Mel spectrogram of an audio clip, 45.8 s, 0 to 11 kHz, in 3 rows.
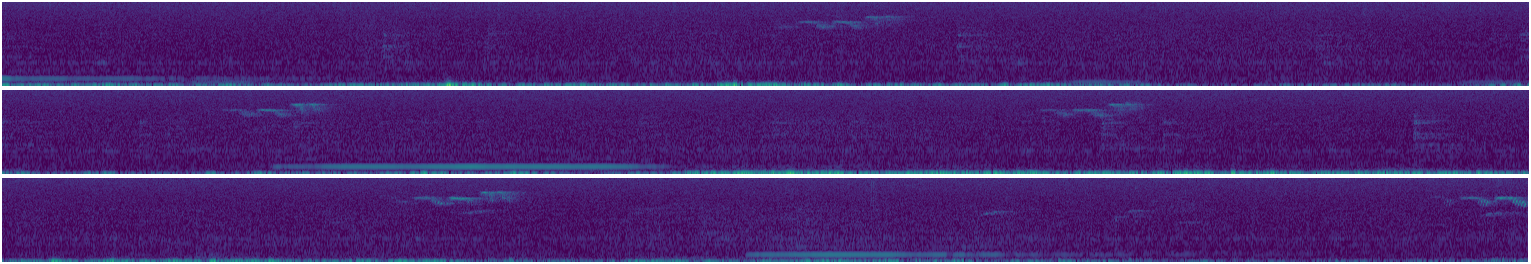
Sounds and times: distant buoy 0:00.0 - 0:04.0
distant buoy 0:18.0 - 0:23.1
distant buoy 0:36.9 - 0:43.3

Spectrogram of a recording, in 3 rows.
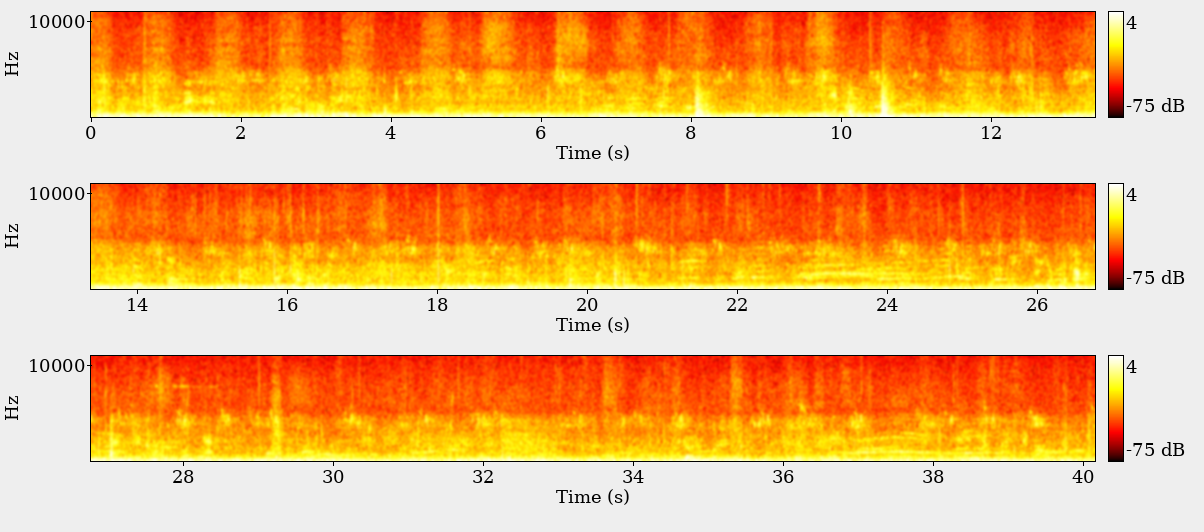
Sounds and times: Children play across the street 0:00.0 - 0:40.1
talk 0:00.0 - 0:40.1
man sweeps the floor of his backyard 0:00.1 - 0:02.6
man sweeps the floor of his backyard 0:03.4 - 0:10.2

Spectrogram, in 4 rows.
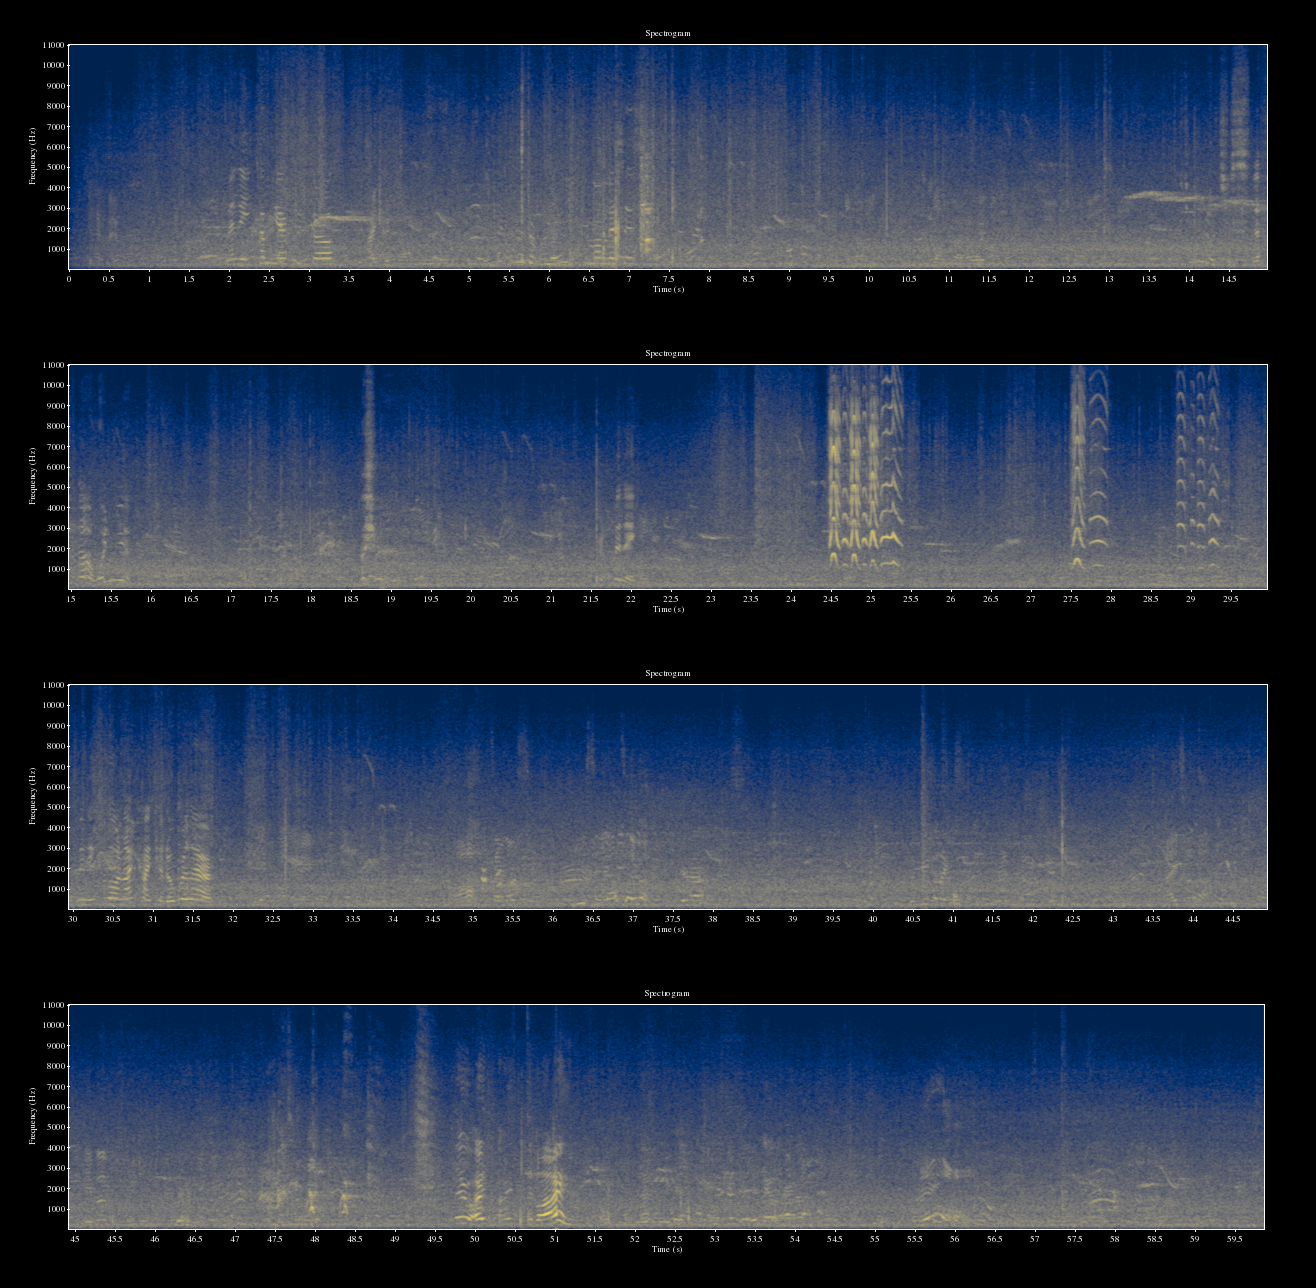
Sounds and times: passer-by’s chatting 0:00.0 - 0:59.8
various birds at different distances 0:00.1 - 0:59.8

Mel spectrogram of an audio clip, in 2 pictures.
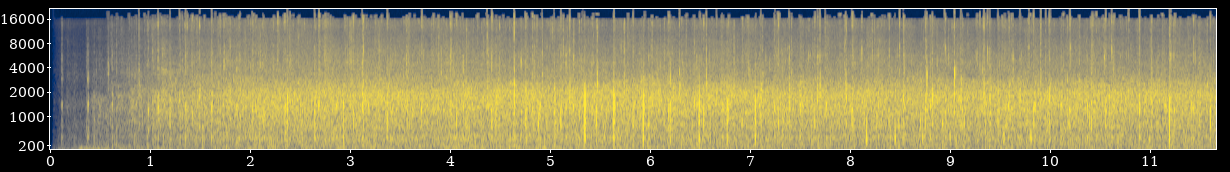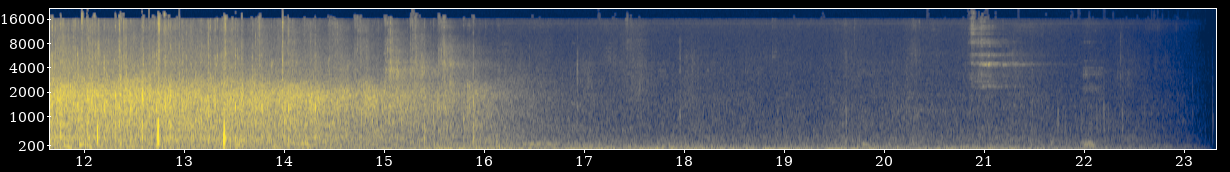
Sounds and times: Applause 0:00.0 - 0:16.8

